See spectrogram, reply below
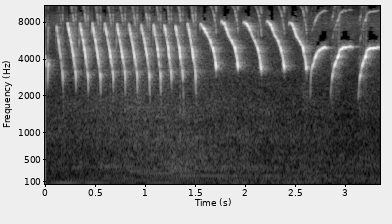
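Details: Canary song for training, Spanish Timbrado style: a fast series of downward-sweeping whistled notes repeated about six times a second, then slower, broader descending slurs.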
